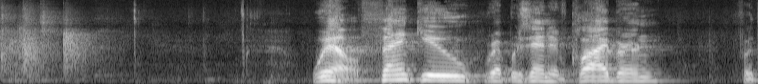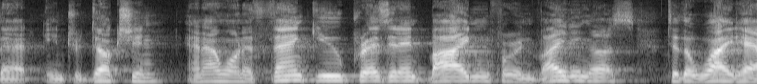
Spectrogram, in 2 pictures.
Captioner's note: applause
